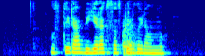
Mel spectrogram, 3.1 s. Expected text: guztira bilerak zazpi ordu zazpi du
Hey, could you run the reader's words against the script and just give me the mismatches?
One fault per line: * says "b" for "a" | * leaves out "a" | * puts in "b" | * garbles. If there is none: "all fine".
* says "iraun" for "zazpi"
